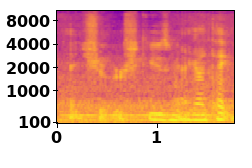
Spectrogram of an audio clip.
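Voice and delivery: soft whisper to the cat; whispering an apology to the cat. Real, not acted. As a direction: whisper it gently so as not to startle her. Whispers to cat on her arm.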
